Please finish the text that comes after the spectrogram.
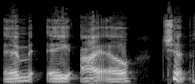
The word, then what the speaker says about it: MailChimp: Just like I said, MailChimp, M-A-I-L, Chimp, C-H-I-M-P, right? Chimp rhymes with pimp.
